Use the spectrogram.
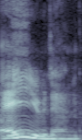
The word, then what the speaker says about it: Eiyuden: Oh, Eiyuden. Okay. That's how you pronounce it.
